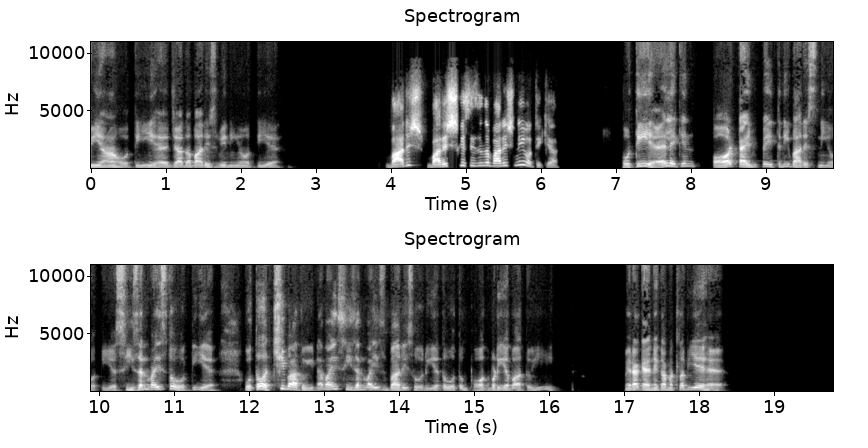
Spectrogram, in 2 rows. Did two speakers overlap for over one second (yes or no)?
no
